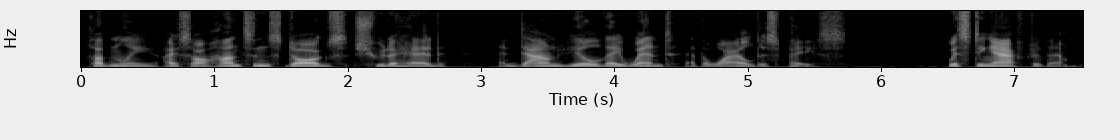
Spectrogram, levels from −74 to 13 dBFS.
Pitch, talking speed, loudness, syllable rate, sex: 90 Hz, 145 wpm, -26 LUFS, 4.2 syllables/s, male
